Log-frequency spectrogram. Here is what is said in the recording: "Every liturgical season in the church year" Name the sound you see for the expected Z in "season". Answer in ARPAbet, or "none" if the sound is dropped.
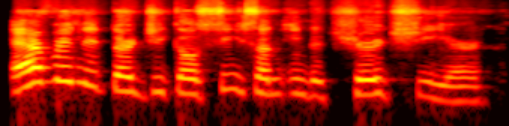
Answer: S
